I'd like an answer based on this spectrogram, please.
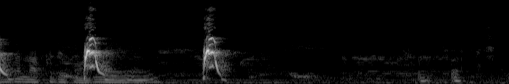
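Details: Dog giving two sharp, loud barks about a second apart, with a human voice heard at the start and faint soft sounds afterward.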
